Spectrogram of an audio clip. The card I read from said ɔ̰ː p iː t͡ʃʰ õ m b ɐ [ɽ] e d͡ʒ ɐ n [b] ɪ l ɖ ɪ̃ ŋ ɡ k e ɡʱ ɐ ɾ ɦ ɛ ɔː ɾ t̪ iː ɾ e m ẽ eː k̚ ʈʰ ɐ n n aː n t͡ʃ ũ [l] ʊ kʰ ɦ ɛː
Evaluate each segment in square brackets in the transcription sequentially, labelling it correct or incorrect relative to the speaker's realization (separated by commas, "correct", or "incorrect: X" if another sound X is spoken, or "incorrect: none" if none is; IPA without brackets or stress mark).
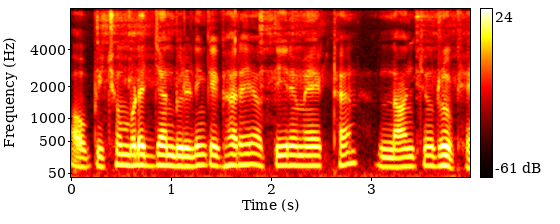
correct, correct, incorrect: ɾ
